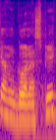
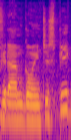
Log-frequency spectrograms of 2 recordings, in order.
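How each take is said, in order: First: The phrase is squeezed into a short 'I'mma' form. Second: 'I am' is contracted; 'going to' stays full. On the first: "o going to acaba virando gonna... na primeira pessoa, na verdade ele vira mana"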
